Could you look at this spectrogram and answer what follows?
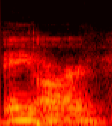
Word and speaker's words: Artemis: And then Artemis, and then the pronunciation is AR-TE-MISS.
